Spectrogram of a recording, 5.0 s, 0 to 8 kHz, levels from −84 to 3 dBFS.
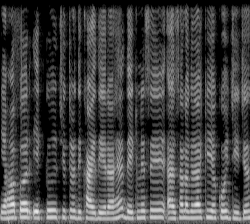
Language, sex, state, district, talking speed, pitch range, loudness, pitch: Hindi, female, Uttar Pradesh, Jalaun, 225 wpm, 225-250 Hz, -16 LUFS, 235 Hz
